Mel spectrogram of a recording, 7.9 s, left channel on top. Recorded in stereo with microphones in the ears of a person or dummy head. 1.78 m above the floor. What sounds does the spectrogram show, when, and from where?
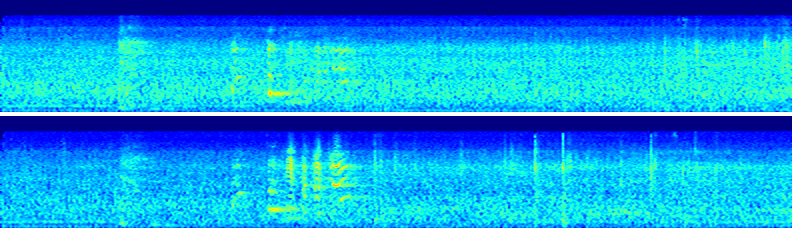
1.2 s a giggle: 40° left (ahead or behind), 3.5 m
2.8 s laughter: 60° right (ahead or behind), 3.5 m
